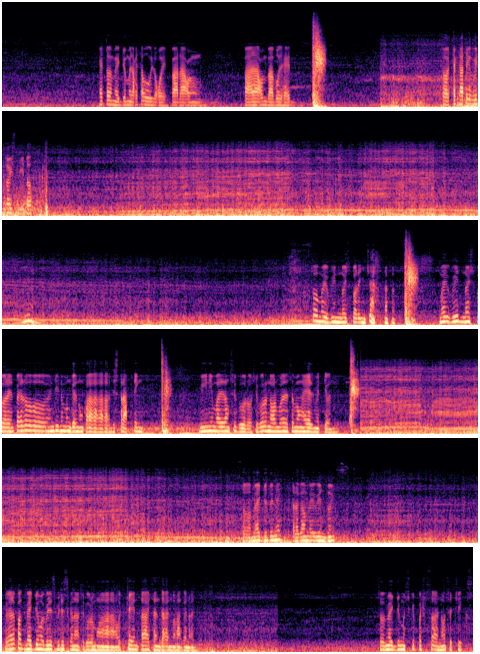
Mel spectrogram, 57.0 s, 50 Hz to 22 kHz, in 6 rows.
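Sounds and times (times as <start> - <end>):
motorcycle engine cruising: 0.0 - 57.0
wind noise rumble: 7.5 - 25.5, 35.4 - 48.0
wind rushing: 7.6 - 17.6.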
